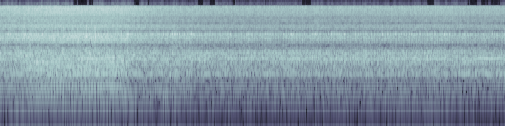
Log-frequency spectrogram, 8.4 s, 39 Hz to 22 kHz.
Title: Rattling/clattering noise 97 Toyota Avalon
